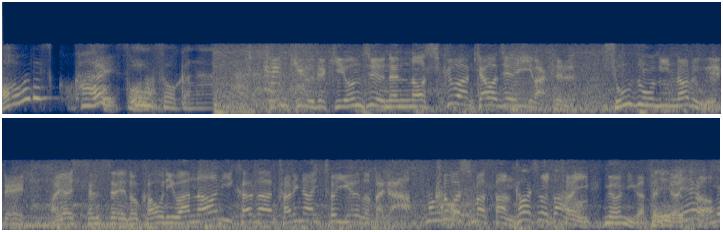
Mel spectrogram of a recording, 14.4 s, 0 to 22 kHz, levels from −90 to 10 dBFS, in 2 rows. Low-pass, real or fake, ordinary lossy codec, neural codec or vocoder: 5.4 kHz; fake; none; codec, 16 kHz in and 24 kHz out, 1 kbps, XY-Tokenizer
